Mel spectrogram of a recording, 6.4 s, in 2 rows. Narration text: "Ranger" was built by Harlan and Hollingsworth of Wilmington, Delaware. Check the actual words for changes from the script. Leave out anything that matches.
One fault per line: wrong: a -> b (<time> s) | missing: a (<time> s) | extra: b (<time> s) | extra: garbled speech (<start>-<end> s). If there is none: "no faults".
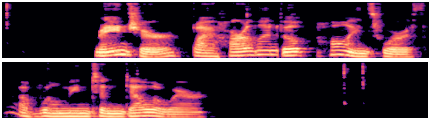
missing: was built (1.4 s)
wrong: and -> built (2.0 s)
